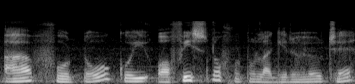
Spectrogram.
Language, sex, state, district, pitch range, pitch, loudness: Gujarati, male, Gujarat, Gandhinagar, 120-160 Hz, 135 Hz, -19 LUFS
